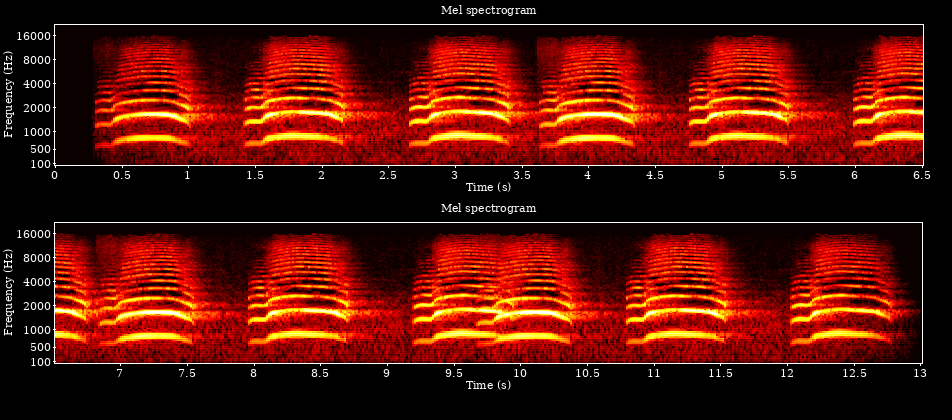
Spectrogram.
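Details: Peacock (Indian peafowl) at a zoo gives loud, nasal, wailing calls, each rising then falling, repeated about every second in a steady series of eleven.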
